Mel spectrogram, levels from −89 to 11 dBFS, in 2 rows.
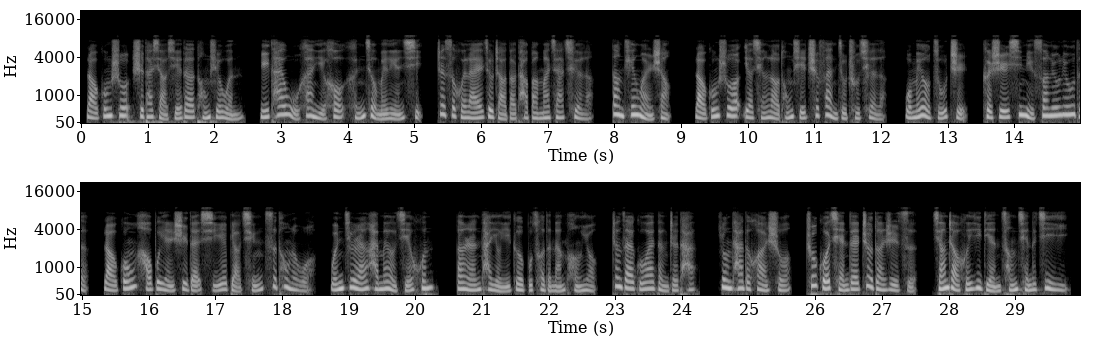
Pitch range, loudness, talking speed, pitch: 185-245 Hz, -24 LUFS, 260 characters per minute, 210 Hz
